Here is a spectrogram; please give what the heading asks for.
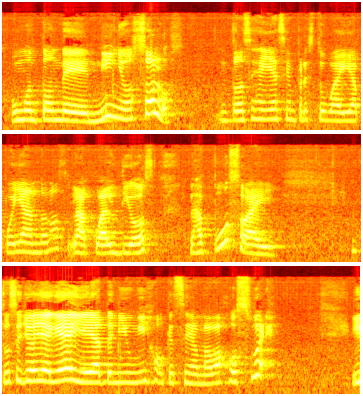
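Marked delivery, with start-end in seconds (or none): none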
